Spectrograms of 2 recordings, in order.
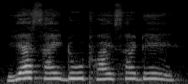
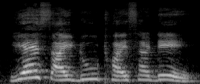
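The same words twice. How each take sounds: First: It is said quietly. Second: It is said really loudly.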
